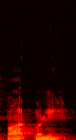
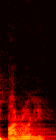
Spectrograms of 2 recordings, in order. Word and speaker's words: Paroli: What struck me most is his beautiful name, because it's Paroli.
